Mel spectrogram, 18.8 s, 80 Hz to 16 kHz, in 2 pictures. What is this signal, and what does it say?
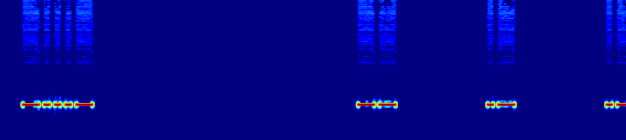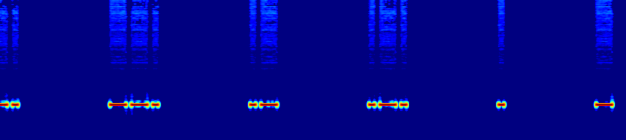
Morse code, heard as a keyed tone, about 15 wpm, spaced as for 5 wpm, 1000 Hz. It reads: <BT> MARGARET
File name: qotdfiles / 5wpm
